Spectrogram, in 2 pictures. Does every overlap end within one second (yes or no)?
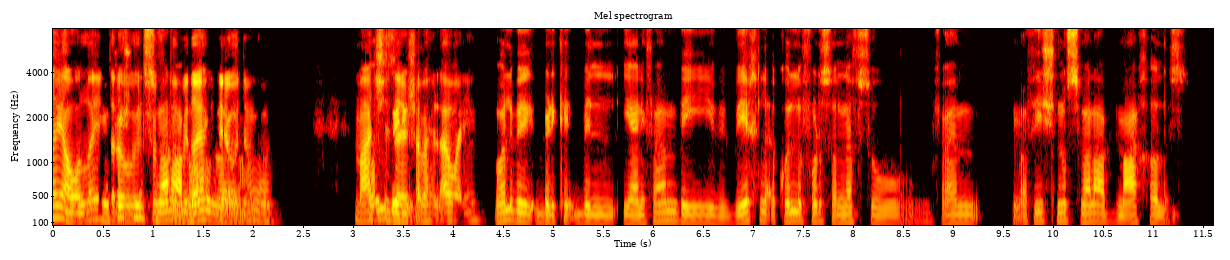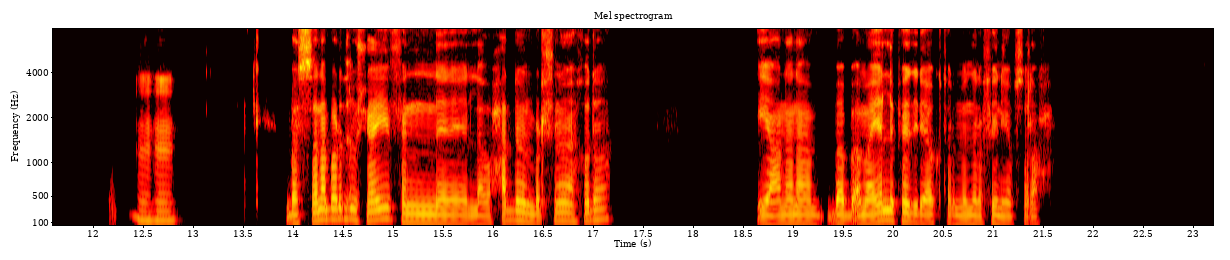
no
